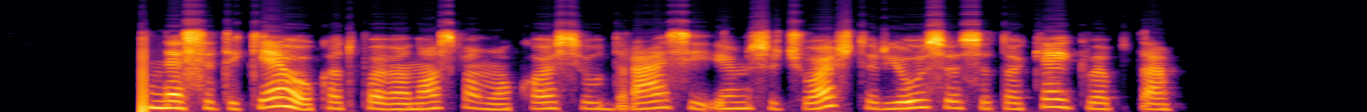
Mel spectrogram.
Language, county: Lithuanian, Kaunas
